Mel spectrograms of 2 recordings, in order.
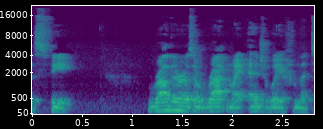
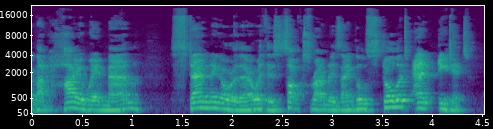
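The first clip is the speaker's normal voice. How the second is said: loud, higher, indignant tirade; furious rant; 6 semitones higher, 6 dB louder than usual. A narrator's reading. Headmistress accusing the boy of stealing cake, furious. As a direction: rage over the stolen cake.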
